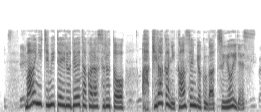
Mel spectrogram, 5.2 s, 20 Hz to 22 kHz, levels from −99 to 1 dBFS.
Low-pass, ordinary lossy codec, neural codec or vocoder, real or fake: 7.2 kHz; none; vocoder, 44.1 kHz, 128 mel bands every 512 samples, BigVGAN v2; fake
